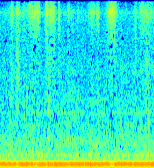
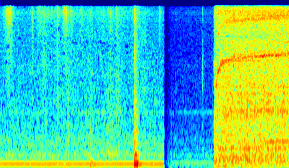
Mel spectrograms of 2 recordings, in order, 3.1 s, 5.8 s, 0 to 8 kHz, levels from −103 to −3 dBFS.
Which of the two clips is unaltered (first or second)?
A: first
